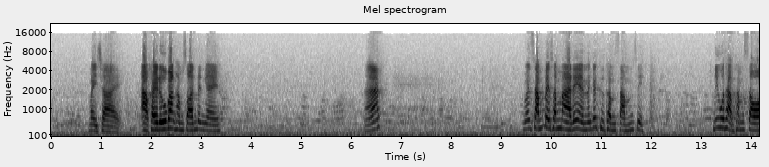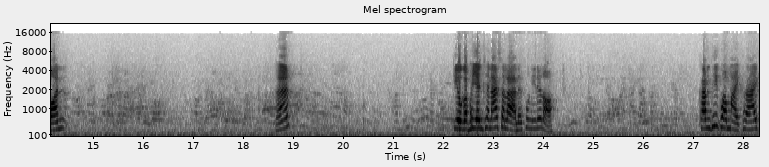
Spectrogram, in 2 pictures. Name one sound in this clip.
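A young woman speaks with animation in short bursts through a clip-on microphone.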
